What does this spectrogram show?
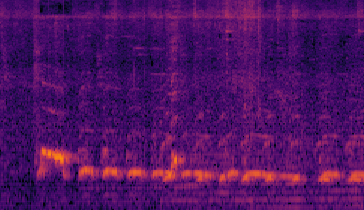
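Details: Perkutut (zebra dove) of the Bangkok type, its voice prized as special and thick: a long run of soft cooing notes after an opening high coo, about a dozen rounded pulses running nearly four seconds.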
